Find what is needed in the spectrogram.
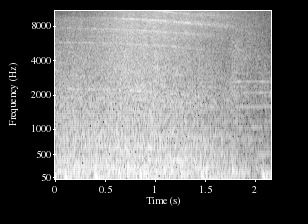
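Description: Jet airplane fly-by sound effect: a rushing noise that swells and then fades, with background music underneath.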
